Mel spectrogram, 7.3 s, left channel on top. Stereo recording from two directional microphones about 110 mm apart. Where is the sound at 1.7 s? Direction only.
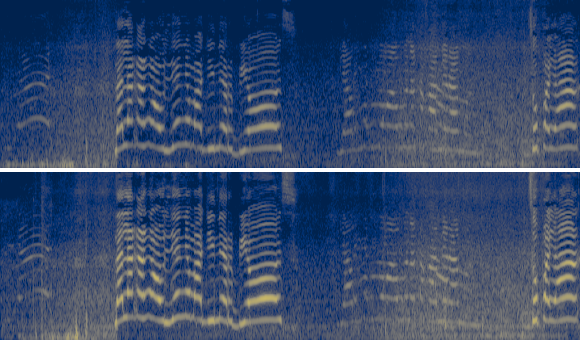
20° right (ahead or behind).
